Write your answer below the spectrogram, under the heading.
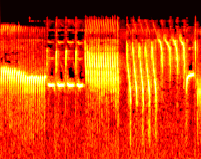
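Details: Several male canaries singing: rapid trilled rolls, first a fast pulsing trill sliding lower, then short repeated notes, a dense buzzy roll, and a run of quick downward-sweeping whistles, loud and clear with no other sounds.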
